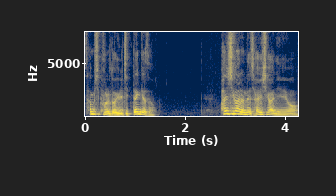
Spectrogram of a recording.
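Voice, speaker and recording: This man's fairly high voice has a dark, mellow tone and very wide pitch swings. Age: 60s. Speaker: pastor. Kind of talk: sermon. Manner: animated.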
